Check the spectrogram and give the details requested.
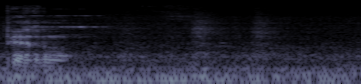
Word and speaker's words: perro: And if you make that sound and like voice it, it's basically an R, like perro.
